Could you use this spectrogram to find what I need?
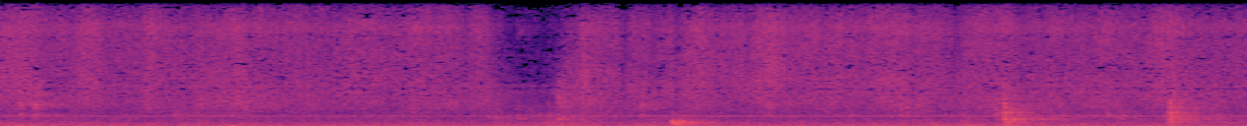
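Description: A duster rubs and wipes across a chalkboard.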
